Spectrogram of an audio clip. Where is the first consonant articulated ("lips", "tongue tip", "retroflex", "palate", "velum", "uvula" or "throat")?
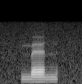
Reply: lips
